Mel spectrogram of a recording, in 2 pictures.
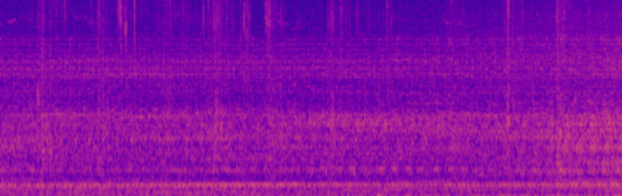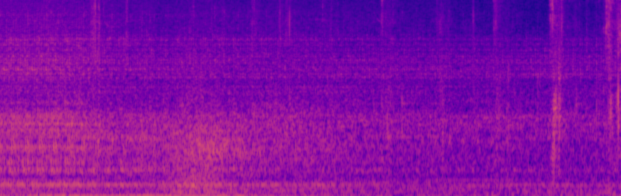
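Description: A car engine idling steadily, with a low hum that swells for a few seconds in the middle. Footsteps crunch on gravel throughout.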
